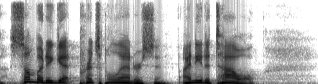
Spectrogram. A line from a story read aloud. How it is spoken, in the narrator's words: She yelled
